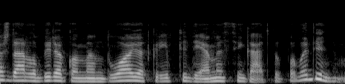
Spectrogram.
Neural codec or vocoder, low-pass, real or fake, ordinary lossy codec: codec, 16 kHz, 4 kbps, FunCodec, trained on Chinese and English, 50 frames a second; 7.2 kHz; fake; MP3, 48 kbps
